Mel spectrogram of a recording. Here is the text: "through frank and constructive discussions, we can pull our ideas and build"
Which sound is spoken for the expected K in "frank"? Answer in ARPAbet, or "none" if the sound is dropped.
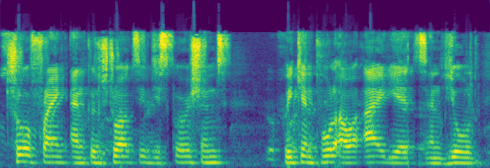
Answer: K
